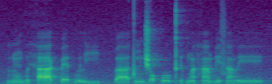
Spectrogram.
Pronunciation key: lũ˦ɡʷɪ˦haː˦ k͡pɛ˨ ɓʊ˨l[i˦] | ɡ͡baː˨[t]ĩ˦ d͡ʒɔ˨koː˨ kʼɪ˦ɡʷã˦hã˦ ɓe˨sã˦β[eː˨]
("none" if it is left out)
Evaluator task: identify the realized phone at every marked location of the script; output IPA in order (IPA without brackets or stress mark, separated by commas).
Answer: i˦, t, eː˨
